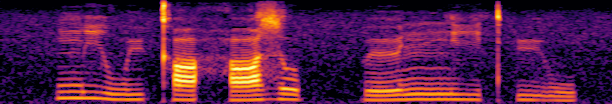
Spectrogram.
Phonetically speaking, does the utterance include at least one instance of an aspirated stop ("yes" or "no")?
yes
